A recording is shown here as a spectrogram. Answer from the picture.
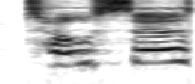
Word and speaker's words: ptosis: CRO phobia all right Tosa so this is where we have that in this case silent p in front of the word ptosis this is a prolapse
